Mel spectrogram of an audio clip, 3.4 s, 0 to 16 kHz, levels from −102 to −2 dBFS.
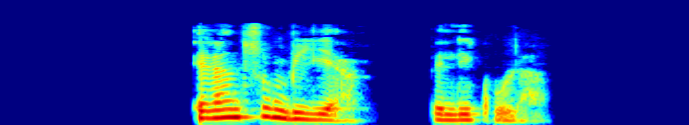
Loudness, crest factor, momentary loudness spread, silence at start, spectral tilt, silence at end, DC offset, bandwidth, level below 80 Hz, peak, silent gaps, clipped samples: -16 LUFS; 18 dB; 16 LU; 1 s; -8 dB/octave; 0.75 s; under 0.1%; 7.6 kHz; -62 dBFS; 0 dBFS; 1.88-2.14 s; under 0.1%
